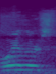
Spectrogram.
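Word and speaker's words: Euler: all heard of and I always say this wrong so I want to make sure I get to say this right this is called Oilers formula or 's formula I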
